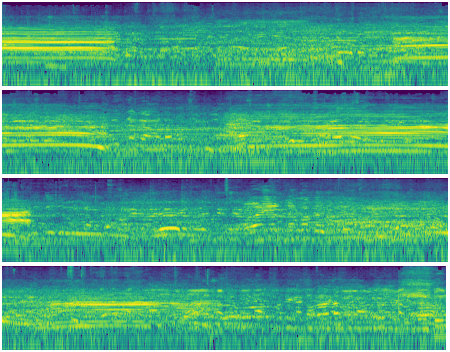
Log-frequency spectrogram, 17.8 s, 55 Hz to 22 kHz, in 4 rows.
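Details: At Raniganj cattle market in Dinajpur, Bangladesh, on 15 January 2025, Friesian and crossbred bull calves low repeatedly. Calls come in loud, rich bursts of one to two seconds, several close together, set against steady crowd noise and voices.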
